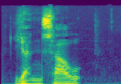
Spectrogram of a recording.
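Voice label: "yàhn sáu", Cantonese; manpower; 人手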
